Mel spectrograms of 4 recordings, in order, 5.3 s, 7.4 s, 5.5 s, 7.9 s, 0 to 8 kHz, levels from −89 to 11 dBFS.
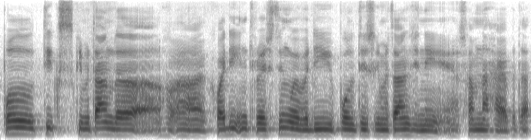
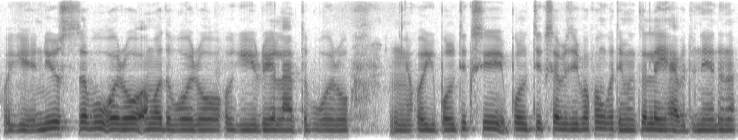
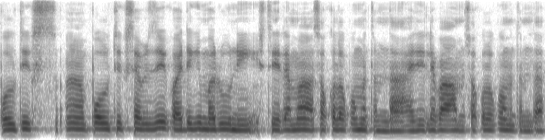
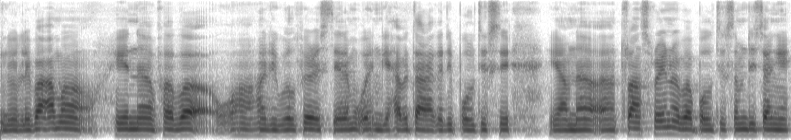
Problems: background sounds at intervals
